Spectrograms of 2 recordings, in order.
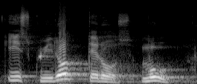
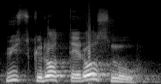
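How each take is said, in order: First: The two words are said separately, not joined. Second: The two words are joined into one unit. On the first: The speaker calls it wrong. "em vez de lermos iskyrotteros mu" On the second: The speaker calls it right. "nós lemos iskyrotterosmu"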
